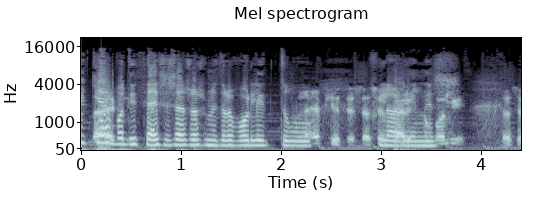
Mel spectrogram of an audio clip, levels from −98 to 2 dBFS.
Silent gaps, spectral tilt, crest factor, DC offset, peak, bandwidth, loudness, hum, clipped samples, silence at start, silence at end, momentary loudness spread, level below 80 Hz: none; -5 dB/octave; 14 dB; under 0.1%; 0 dBFS; 15.5 kHz; -14 LUFS; none; under 0.1%; 0 s; 0 s; 9 LU; -36 dBFS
